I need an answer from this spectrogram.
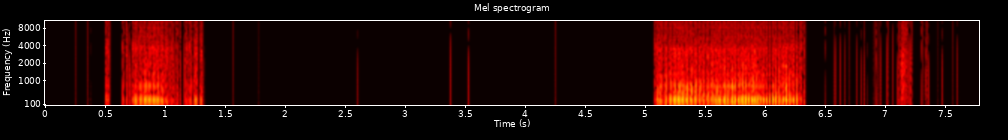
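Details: A male English Bulldog from Boston sleeps upside down on his back, snoring in two long, rattling, throaty breaths a few seconds apart.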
